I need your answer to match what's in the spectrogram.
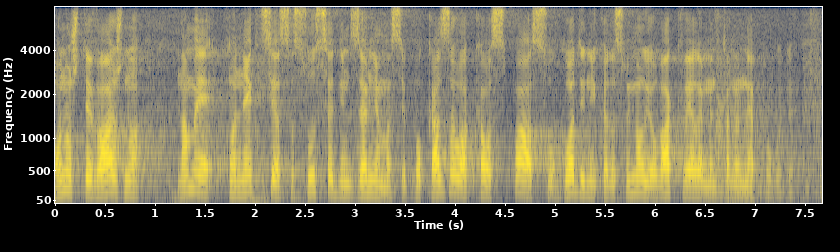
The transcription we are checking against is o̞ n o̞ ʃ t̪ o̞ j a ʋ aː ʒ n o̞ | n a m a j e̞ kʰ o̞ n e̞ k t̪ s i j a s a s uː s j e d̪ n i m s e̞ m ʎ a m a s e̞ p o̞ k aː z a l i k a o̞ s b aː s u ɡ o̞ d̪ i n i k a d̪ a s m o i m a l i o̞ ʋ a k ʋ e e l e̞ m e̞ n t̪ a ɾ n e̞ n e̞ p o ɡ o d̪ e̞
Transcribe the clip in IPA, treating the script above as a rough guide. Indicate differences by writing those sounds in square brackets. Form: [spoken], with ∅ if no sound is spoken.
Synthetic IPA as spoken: o̞ n o̞ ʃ t̪ o̞ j [e] ʋ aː ʒ n o̞ | n a m a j e̞ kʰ o̞ n e̞ k t̪ s i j a s a s uː s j e d̪ n i m [z] e̞ m ʎ a m a s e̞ p o̞ k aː z a l [a] k a o̞ s [p] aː s u ɡ o̞ d̪ i n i k a d̪ a s m o i m a l i o̞ ʋ a k ʋ e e l e̞ m e̞ n t̪ a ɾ n e̞ n e̞ p o ɡ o d̪ e̞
